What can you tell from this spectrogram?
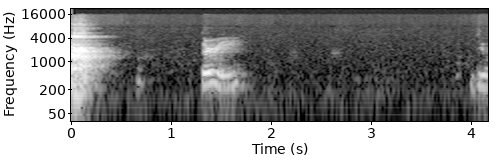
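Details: A short, low, voiced belch follows a brief noisy burst, with silence between; a burp performed on cue.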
